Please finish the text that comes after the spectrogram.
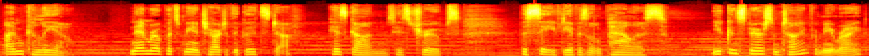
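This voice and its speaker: Sultry, dangerous female enforcer, low-voiced, teasing threats, game dialogue in a reverberant hall with music. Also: lively intonation, moderate pace. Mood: flirtatious, teasing. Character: sultry, menacing female security chief, flirtatious and dangerous. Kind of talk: video game dialogue acting.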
